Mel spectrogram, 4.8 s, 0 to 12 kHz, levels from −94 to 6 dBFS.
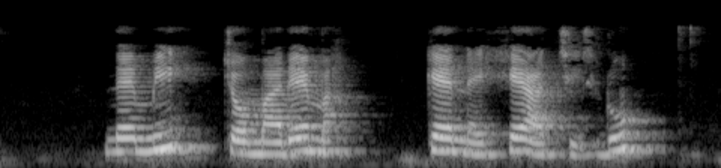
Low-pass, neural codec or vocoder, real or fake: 7.2 kHz; none; real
